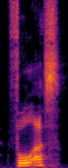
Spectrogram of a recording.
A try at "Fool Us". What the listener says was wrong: Yeah, I heard foolus, like one word.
